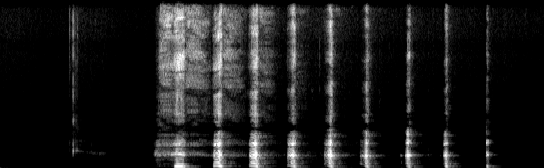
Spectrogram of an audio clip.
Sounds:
Laughter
